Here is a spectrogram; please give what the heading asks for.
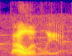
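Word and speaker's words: Ballonlea: I've been saying it wrong this entire time. And I'm gonna go with the double L as in ballet. Balinlea.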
